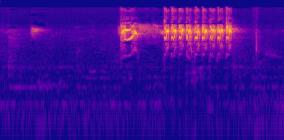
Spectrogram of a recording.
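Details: Sogok ontong song: a sharp high twittering note, then a quick, pulsing high trill of about ten notes lasting around a second, ending in short thin chirps.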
